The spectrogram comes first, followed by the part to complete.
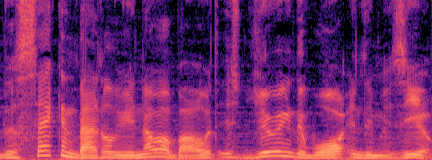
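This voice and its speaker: Lively intonation marks a man speaking at a moderate pace with music in the background. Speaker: lore video narrator. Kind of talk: casual lore narration.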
